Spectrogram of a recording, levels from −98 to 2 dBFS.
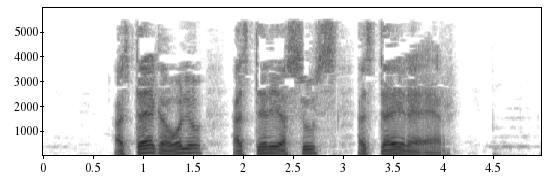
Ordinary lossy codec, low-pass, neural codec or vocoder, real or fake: MP3, 24 kbps; 5.4 kHz; none; real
